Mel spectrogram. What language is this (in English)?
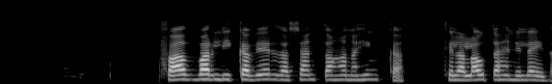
Icelandic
